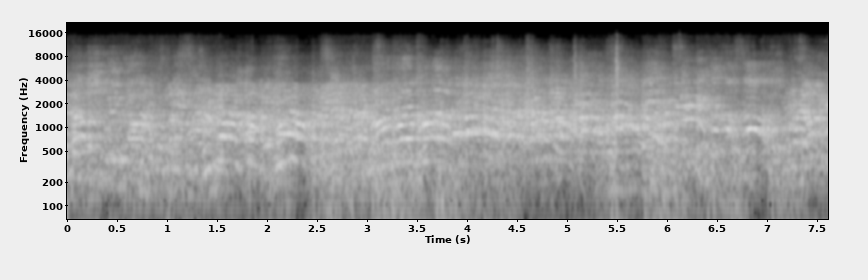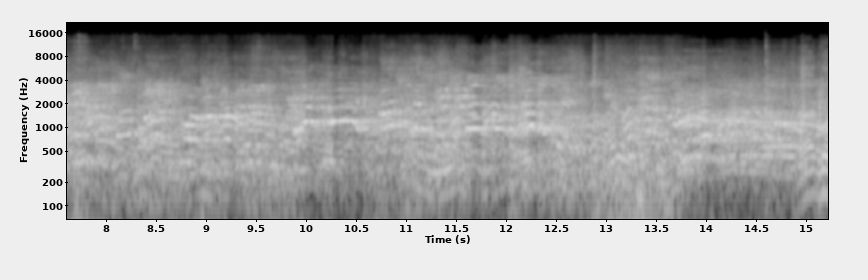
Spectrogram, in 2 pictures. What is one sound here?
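A crowd of spectators talks and shouts in an echoing hall.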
